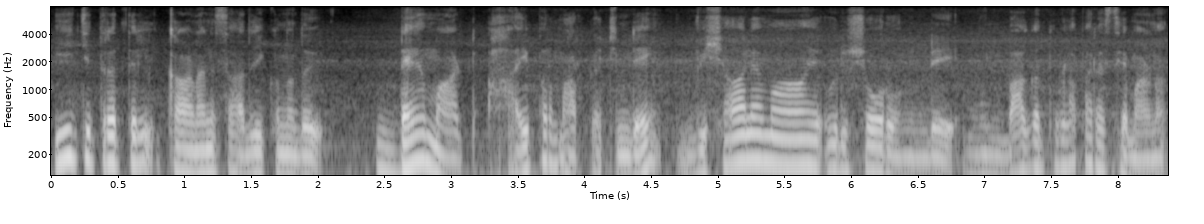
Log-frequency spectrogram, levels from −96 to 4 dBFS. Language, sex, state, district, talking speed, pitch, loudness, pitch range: Malayalam, male, Kerala, Wayanad, 100 wpm, 120 Hz, -20 LUFS, 100-145 Hz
